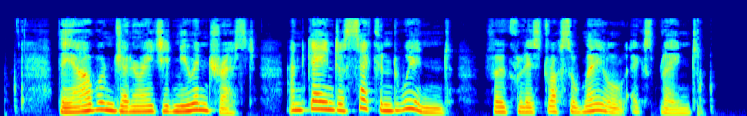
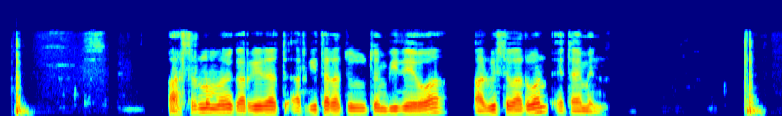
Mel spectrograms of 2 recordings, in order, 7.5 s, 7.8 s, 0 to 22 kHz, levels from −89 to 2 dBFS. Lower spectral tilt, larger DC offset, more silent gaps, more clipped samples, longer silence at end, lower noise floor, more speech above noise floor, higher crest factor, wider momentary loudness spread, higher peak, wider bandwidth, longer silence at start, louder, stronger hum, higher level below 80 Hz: about the same, -5 dB/octave vs -6 dB/octave; neither; second, none vs 4.50-4.72 s, 6.22-6.26 s, 6.37-6.57 s, 7.01-7.06 s, 7.18-7.22 s, 7.28-7.43 s; neither; first, 0.45 s vs 0.2 s; second, -44 dBFS vs -58 dBFS; second, 23 dB vs 42 dB; about the same, 16 dB vs 18 dB; about the same, 14 LU vs 13 LU; second, -4 dBFS vs 0 dBFS; first, 11.5 kHz vs 7.4 kHz; about the same, 0.2 s vs 0.15 s; second, -21 LUFS vs -18 LUFS; neither; about the same, -62 dBFS vs -58 dBFS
